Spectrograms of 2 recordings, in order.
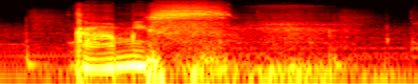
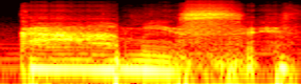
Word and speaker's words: Kamis: It's like the Spanish R, so it must be very clear that you pronounce R. So Rabu. It means Wednesday. Next is Kamis. Kamis is Thursday. So Kamis, it must be Kamis.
